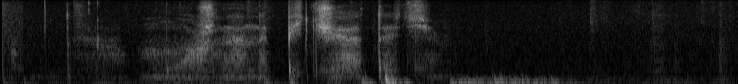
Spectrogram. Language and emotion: Russian, neutral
